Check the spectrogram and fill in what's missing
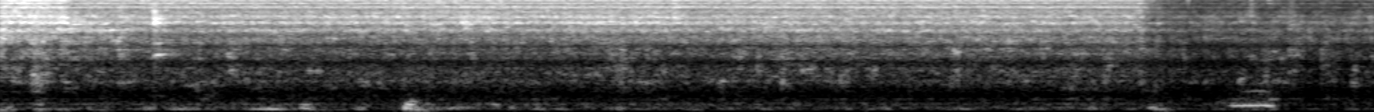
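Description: Water runs and pours steadily into a pot for cooking beans, a close continuous hiss and splash with a mechanical clicking underneath, fading near the end.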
